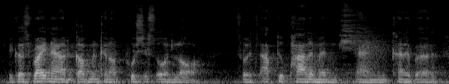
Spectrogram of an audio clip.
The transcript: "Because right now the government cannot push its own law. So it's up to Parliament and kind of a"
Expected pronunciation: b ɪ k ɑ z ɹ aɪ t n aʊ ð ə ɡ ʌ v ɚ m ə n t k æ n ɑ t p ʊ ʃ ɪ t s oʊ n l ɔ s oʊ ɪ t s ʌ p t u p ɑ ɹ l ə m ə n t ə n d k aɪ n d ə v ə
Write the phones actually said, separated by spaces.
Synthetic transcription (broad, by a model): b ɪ k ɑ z ɹ aɪ t n aʊ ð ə ɡ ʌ v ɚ m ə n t k æ n ɑ t p ʊ ʃ ɪ t s oʊ n l ɔ s oʊ ɪ t s ʌ p t u p ɑ ɹ l ə m ə n t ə n k aɪ n d ə v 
